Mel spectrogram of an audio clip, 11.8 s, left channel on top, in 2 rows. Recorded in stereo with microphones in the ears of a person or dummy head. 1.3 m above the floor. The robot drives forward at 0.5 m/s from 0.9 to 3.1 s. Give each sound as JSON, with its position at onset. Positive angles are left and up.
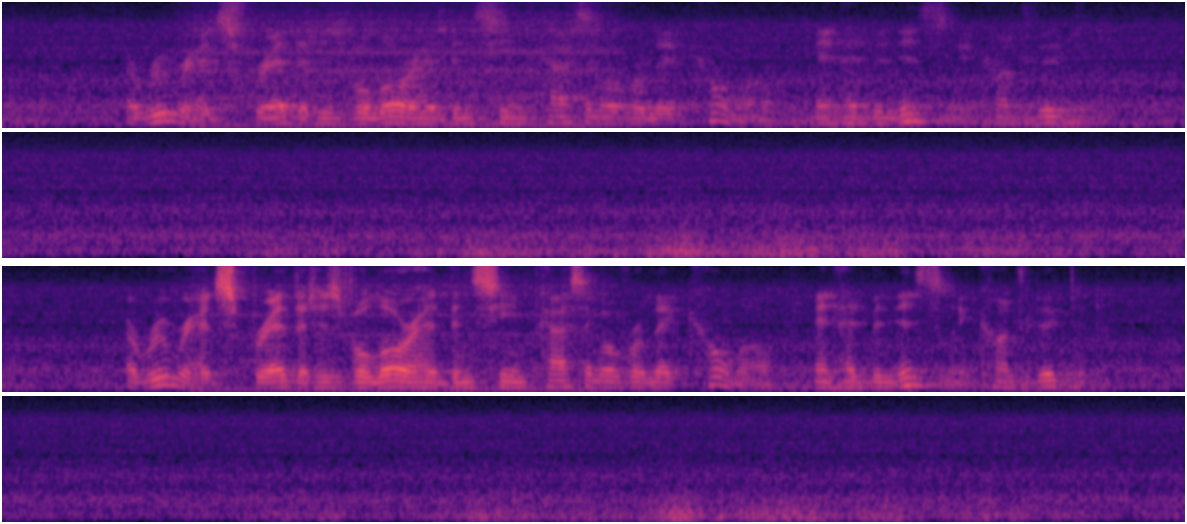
{"t": 0.6, "sound": "a man speaking", "side_deg": -40, "distance_m": 0.9}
